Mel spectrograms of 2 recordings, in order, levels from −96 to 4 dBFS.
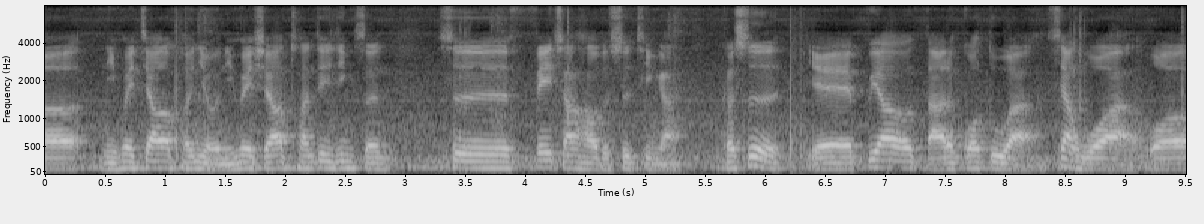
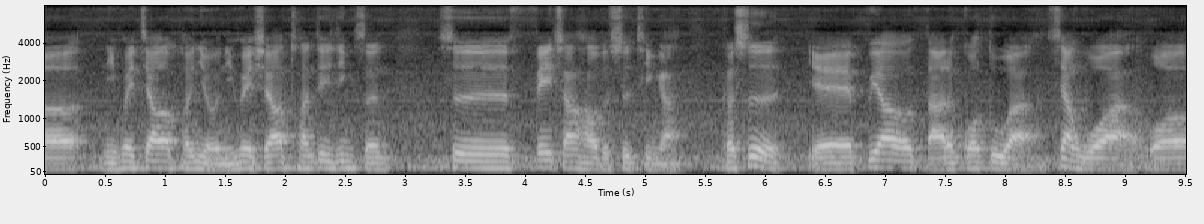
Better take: second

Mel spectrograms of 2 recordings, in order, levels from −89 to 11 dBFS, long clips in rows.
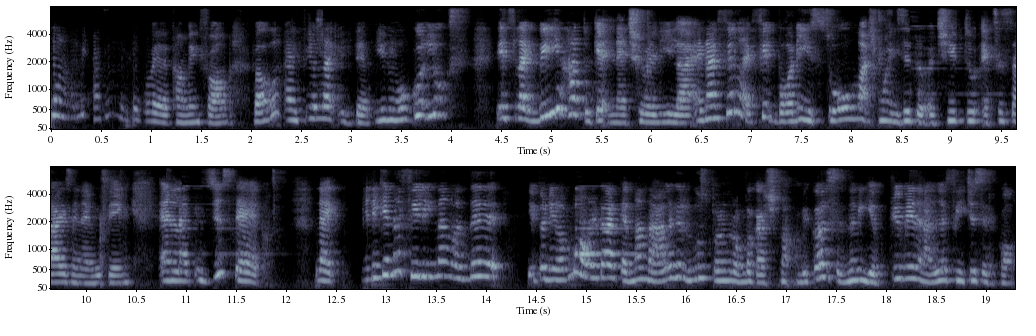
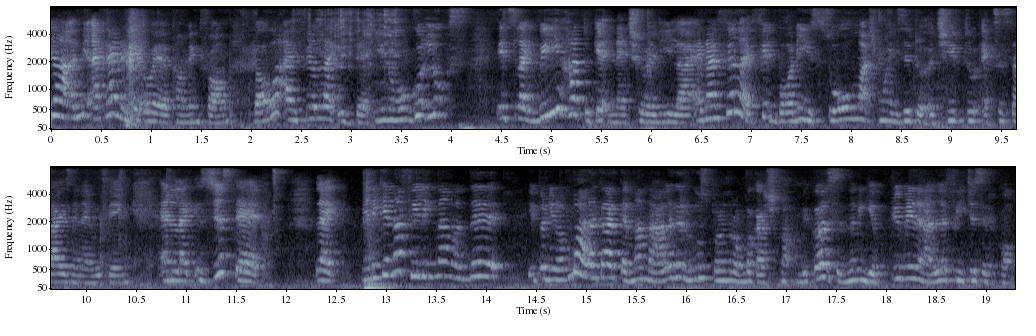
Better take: second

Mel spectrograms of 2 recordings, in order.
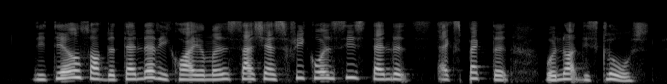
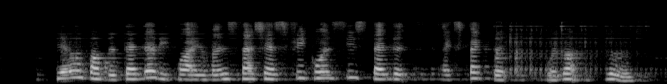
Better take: first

